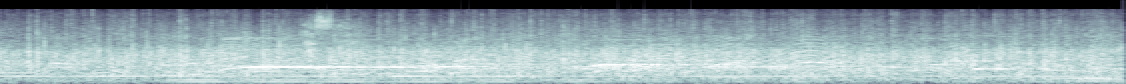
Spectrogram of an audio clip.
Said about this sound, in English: Wesley looks at Madison, then back at Bianca, who smiles warmly and claps.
